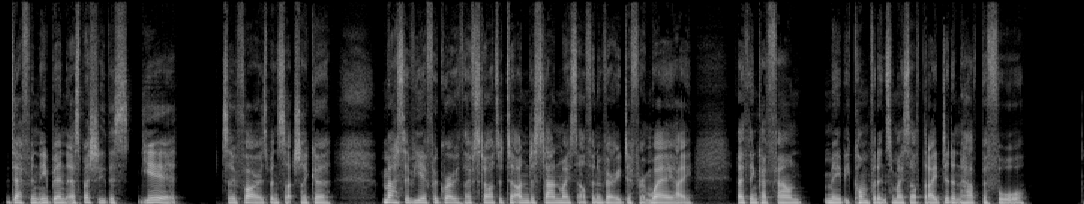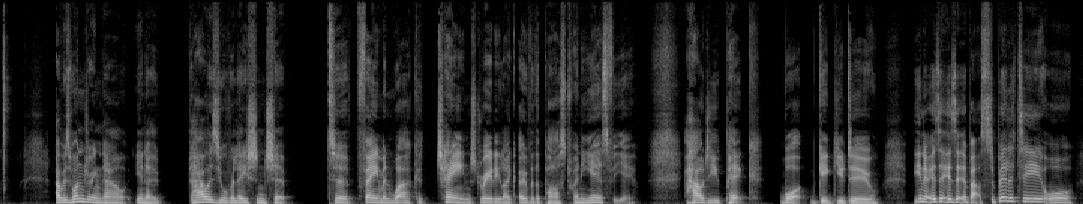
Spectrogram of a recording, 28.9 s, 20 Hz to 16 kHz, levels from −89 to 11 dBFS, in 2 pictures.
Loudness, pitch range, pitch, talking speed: -21 LUFS, 150-170 Hz, 155 Hz, 170 wpm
